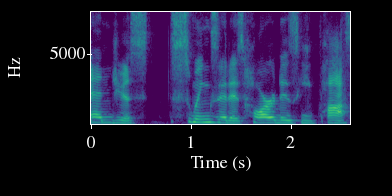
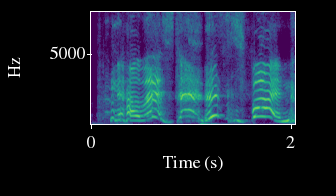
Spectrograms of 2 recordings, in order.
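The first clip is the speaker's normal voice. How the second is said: still laughing through the words; 13 semitones higher, 7 dB louder than usual. A character speaks over open comms, still laughing, laughing while talking. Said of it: "you can hear him uh still laughing".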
